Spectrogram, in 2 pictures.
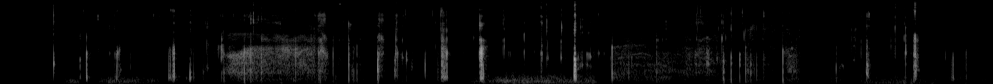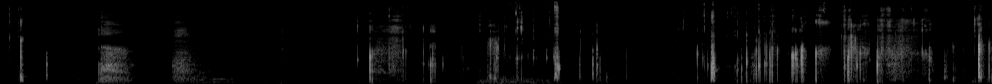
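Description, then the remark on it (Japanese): Ear licking by an older sister: wet, sticky mouth sounds with smacks and clicks arriving in irregular bursts and brief pauses, fairly soft throughout, with no one speaking. “いきなりお耳舐められてびっくりした。”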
